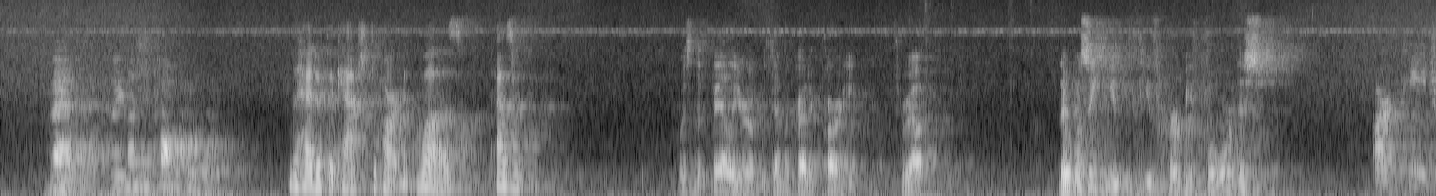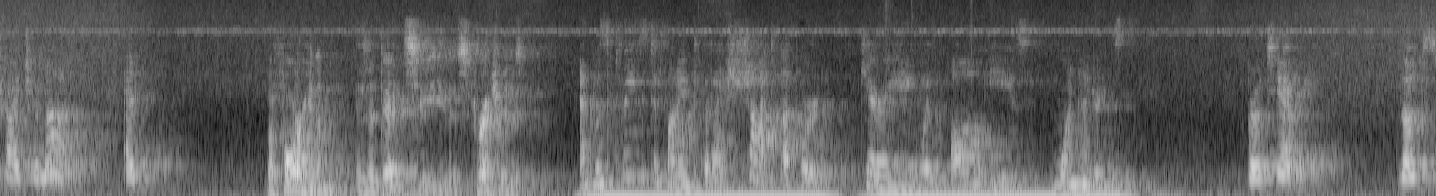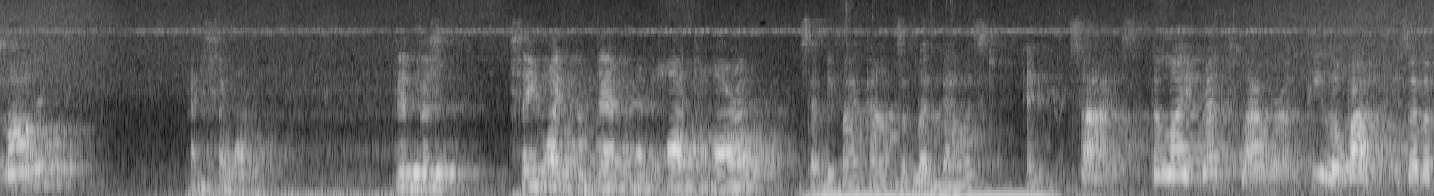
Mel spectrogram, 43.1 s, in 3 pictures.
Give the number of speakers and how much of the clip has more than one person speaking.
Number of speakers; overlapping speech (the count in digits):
7, no overlap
